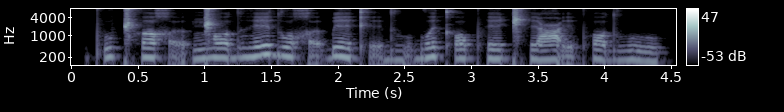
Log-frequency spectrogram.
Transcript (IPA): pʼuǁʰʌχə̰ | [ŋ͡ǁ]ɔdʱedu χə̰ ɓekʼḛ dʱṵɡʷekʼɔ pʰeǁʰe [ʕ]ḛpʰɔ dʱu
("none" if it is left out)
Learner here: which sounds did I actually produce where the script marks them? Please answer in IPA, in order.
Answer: ŋ͡ǁ, ʕ

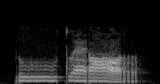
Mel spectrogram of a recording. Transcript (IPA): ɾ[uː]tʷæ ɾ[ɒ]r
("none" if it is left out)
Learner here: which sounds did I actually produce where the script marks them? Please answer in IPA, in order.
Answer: uː, ɒ

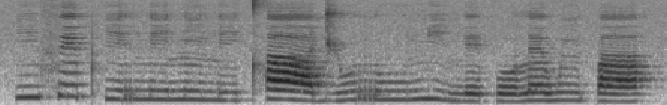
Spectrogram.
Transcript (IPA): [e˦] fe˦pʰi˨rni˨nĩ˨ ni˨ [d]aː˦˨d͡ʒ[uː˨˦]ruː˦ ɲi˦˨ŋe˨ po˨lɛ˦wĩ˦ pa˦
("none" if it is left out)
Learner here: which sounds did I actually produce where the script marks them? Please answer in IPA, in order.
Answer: i˦, tʰ, u˨˦

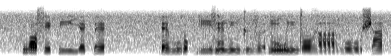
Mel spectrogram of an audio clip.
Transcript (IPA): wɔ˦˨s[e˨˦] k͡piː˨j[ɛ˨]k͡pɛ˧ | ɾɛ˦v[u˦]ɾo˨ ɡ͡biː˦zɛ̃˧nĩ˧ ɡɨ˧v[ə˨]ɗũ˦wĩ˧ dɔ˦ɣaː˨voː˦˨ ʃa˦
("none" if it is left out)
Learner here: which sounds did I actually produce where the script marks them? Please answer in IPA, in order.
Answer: e˨˦, ɛ˨, u˦, ə˨

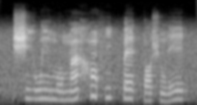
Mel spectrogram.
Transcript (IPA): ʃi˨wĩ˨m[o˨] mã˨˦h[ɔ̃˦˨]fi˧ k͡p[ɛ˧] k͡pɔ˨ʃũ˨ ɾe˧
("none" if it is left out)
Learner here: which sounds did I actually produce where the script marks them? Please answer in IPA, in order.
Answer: o˨, ɔ̃˦˨, ɛ˧

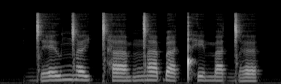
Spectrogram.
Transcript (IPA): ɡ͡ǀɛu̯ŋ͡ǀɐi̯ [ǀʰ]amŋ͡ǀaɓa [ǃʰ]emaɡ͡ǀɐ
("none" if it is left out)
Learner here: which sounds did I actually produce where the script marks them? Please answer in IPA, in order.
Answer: ǀʰ, ǃʰ

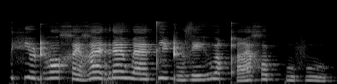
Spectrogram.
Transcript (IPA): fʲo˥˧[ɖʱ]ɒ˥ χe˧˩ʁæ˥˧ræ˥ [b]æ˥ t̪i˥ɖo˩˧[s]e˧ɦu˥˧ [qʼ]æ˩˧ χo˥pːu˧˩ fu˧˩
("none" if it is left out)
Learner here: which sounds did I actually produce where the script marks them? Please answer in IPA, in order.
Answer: ɖʱ, w, z, qʼ

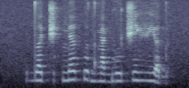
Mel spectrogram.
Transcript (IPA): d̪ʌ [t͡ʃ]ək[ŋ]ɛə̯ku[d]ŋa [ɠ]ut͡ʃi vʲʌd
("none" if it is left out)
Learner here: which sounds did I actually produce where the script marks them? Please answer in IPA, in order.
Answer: t͡ʃ, ŋ, d, ɡ

